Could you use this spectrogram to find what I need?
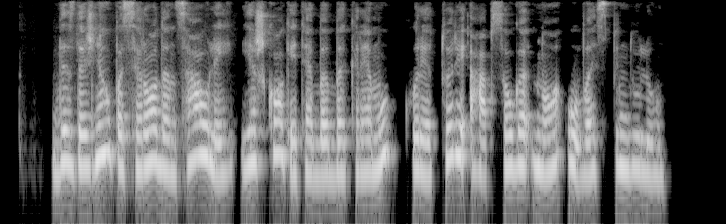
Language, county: Lithuanian, Telšiai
